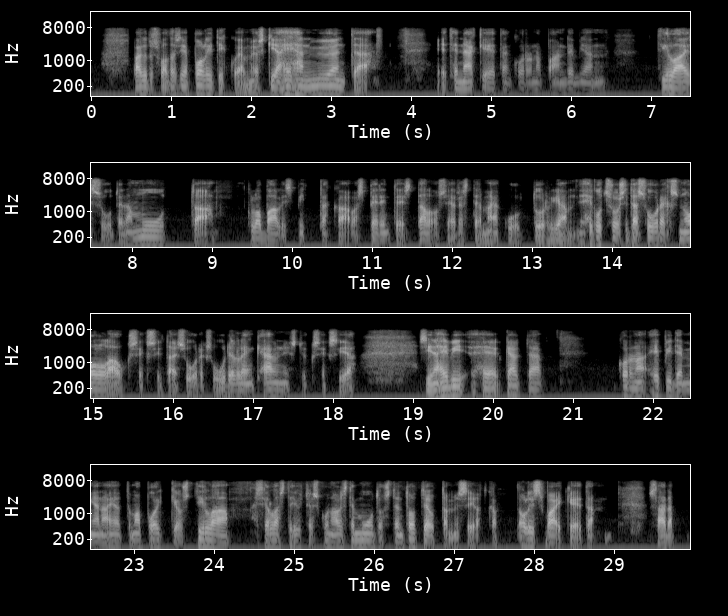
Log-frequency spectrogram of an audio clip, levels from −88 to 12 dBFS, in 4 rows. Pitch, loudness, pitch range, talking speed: 90 Hz, -23 LUFS, 90-95 Hz, 90 wpm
